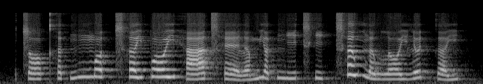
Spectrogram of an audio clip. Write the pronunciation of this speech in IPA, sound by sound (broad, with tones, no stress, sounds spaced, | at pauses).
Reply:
t͡s ɔː˨ kʰ ɐ˧ k̚ ŋ ɪ˥ ŋ m ɔː˥ t̚ t͡sʰ ɐ˥ j p ɔː˥ j h aː˨˥ t͡sʰ ɛː˨˩ l ɐ˨˥ m j ɐ˨˥ k̚ ŋ iː˨˧ t͡sʰ iː˨˥ k̚ t͡sʰ ɐ˥ w ŋ ɐ˨ w l ɔː˨ j l ɵ˥ t̚ k ɐ˨˧ j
